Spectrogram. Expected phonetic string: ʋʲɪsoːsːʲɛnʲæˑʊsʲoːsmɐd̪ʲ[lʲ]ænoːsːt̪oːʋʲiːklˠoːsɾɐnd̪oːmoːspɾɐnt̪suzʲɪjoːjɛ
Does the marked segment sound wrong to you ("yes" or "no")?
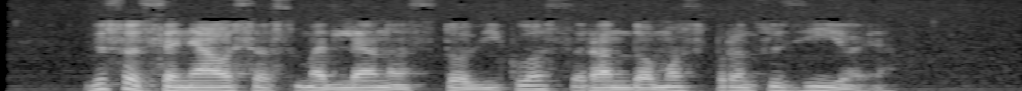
no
